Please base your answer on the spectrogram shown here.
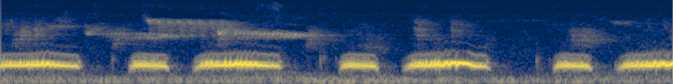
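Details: Wild-caught spotted dove used as a trapping decoy, giving the urging coo style called thúc gù: short coo then longer, slightly falling coo, pairs repeated about once a second, with faint high chirps of other small birds.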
